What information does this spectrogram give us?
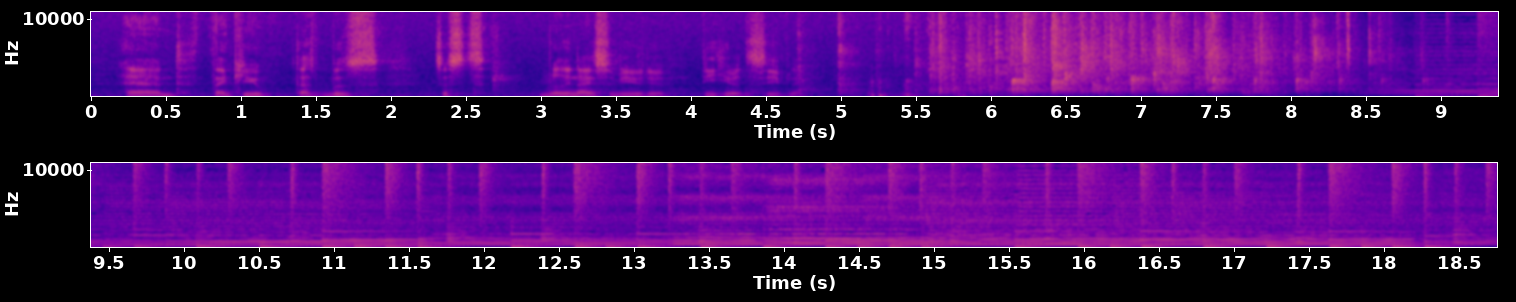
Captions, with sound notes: And thank you, that was just really nice of you to be here this evening. (applauding) (uplifting inspiring music)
